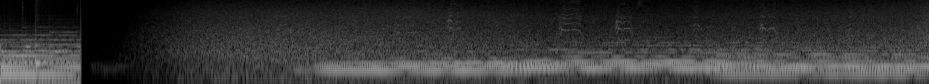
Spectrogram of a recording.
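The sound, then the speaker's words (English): After a brief burst of music and a moment of silence, a cat makes a few short, faint chirping sounds over a steady low hum and background noise, with no one talking. “Oh, the kitty!”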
